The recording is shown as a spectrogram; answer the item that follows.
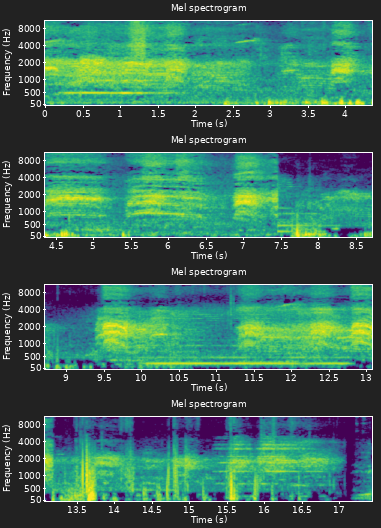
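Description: Crows cawing again and again, harsh calls about once a second. A steady low tone hums in the background for a few seconds in the middle.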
